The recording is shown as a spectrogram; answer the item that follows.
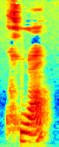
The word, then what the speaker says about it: croix: Une croix, and a very common one, deux, deux, no X. Well, we don't pronounce it.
